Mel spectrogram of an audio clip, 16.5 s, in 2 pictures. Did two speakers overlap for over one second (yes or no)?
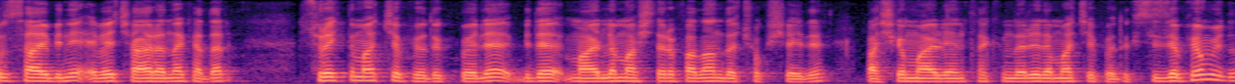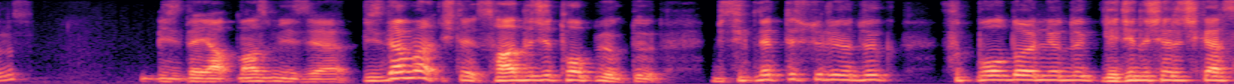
no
